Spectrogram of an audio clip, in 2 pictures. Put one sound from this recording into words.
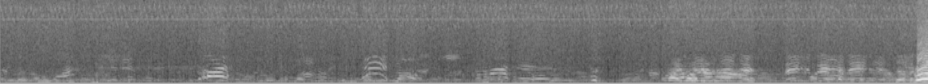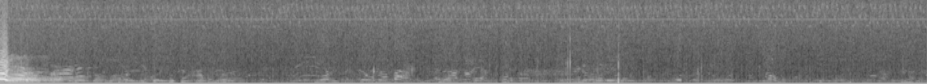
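Players shout to each other from afar across an open field outdoors.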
